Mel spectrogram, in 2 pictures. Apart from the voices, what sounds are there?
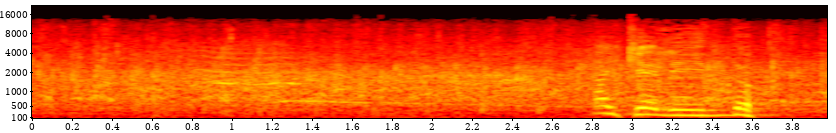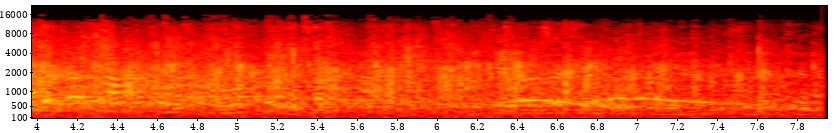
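audience applause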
